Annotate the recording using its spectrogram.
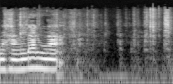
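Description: A woman's voice holds a short wordless sound for under a second. Then comes the quieter snipping and rustle of scissors cutting through paper, with a sharp snip near the end.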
